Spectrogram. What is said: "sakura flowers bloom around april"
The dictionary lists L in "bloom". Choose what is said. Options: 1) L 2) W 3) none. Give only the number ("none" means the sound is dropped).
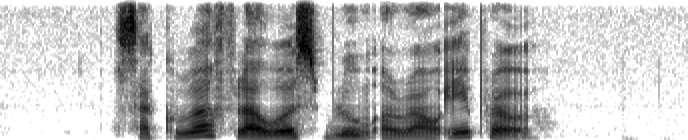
1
